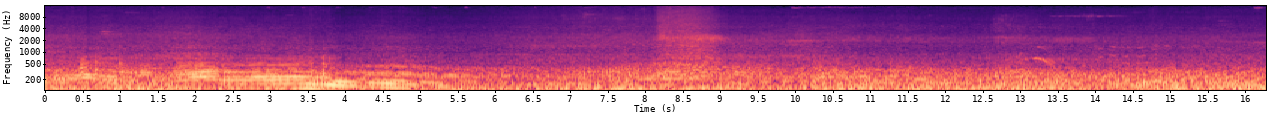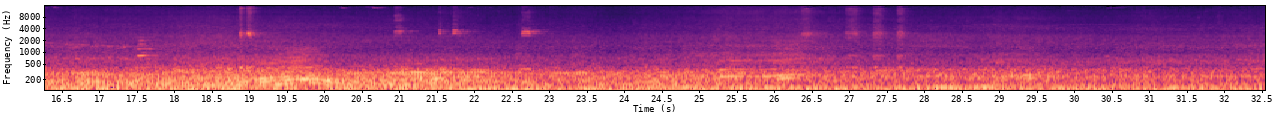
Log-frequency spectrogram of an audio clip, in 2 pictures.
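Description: Busy road traffic: cars, scooter-type motorcycles and minibuses driving past close by, engines running and tyres on the road. In the first few seconds a nearer vehicle's engine is loudest, its pitch dropping as it goes by.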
